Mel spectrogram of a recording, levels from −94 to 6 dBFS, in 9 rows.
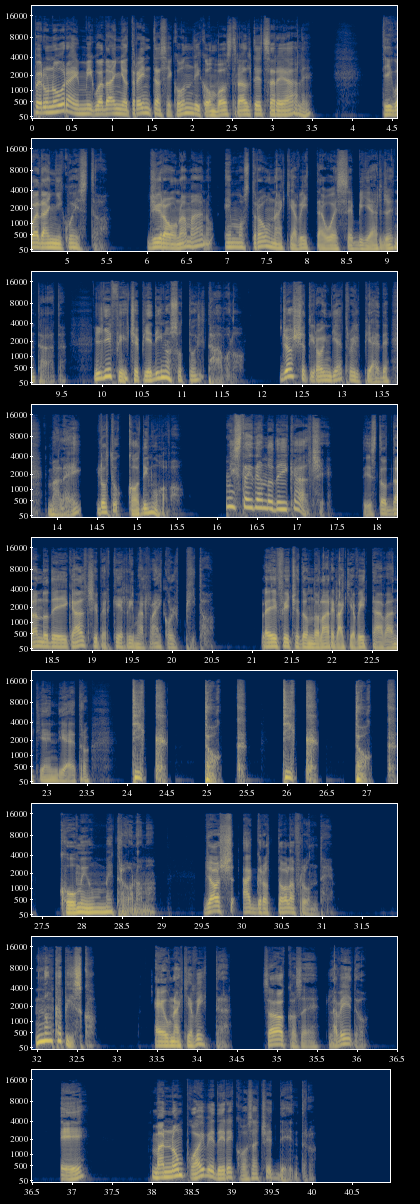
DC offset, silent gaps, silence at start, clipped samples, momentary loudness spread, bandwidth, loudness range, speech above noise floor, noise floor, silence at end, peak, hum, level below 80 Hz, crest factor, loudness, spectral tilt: under 0.1%; 14.33-14.47 s, 15.78-16.01 s, 23.99-24.04 s, 27.11-27.22 s, 27.47-27.66 s, 34.47-34.79 s; 0 s; under 0.1%; 14 LU; 16.5 kHz; 3 LU; 67 dB; -87 dBFS; 0.95 s; -2 dBFS; none; -42 dBFS; 20 dB; -21 LUFS; -5 dB/octave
